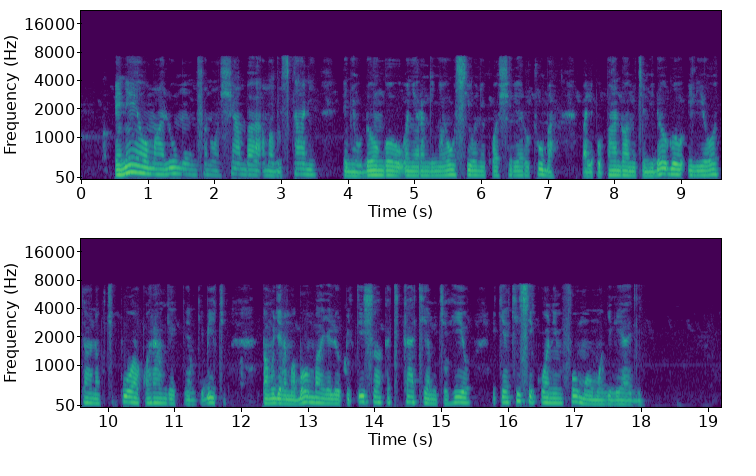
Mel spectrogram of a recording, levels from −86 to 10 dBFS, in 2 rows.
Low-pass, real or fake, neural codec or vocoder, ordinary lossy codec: 7.2 kHz; real; none; MP3, 64 kbps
